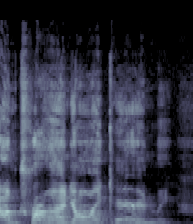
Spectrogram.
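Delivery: very high, swooping yell. Retelling a run while being pushed from behind: imitating own yelling. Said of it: "And I'm yelling".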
